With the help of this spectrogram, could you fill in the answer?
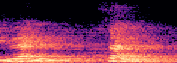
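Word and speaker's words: grandson: इस प्रकार से देखिए हम इससे बोलेंगे प ग्रैंड सन यहां पर डी साइलेंट है नेक्स्ट इस कि हम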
